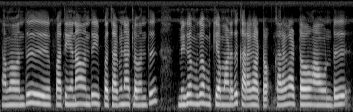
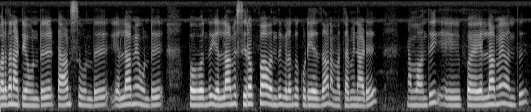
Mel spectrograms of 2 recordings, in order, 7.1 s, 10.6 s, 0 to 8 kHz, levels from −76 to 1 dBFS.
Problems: constant background noise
